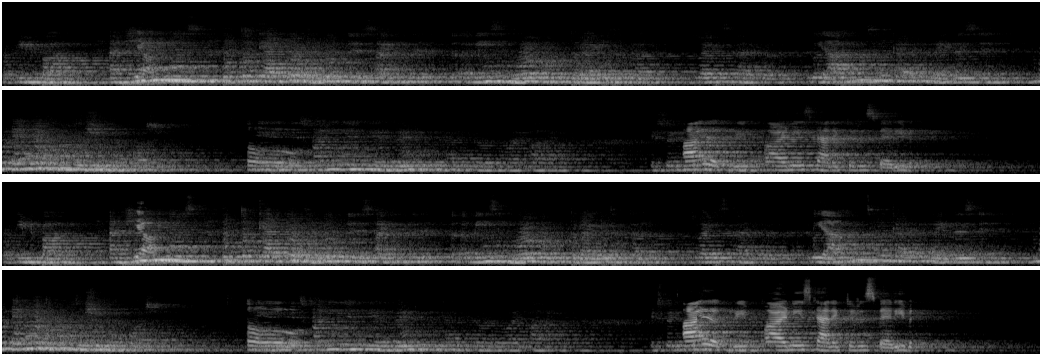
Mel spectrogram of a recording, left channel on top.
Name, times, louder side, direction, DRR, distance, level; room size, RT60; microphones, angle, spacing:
voice 1, 0.1-0.8 1.1-6.5 6.9-7.8 8.0-10.0 10.3-11.8 12.8-15.9 16.4-16.5 16.9-17.4 17.7-17.8, equal, 25° right, -5 dB, 2.9 m, -30 dB
voice 2, 12.8-13.4 17.2-19.5, right 4 dB, 45° right, 10 dB, 0.5 m, -30 dB
11.0 x 9.5 x 6.3 m, 2.8 s
head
